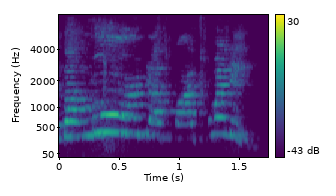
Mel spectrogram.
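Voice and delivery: high, loud mock whine to God; mock protest. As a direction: protest like a stingy child. Protesting to the Lord, retold.

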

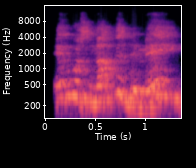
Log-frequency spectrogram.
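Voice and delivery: ordinary talk

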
